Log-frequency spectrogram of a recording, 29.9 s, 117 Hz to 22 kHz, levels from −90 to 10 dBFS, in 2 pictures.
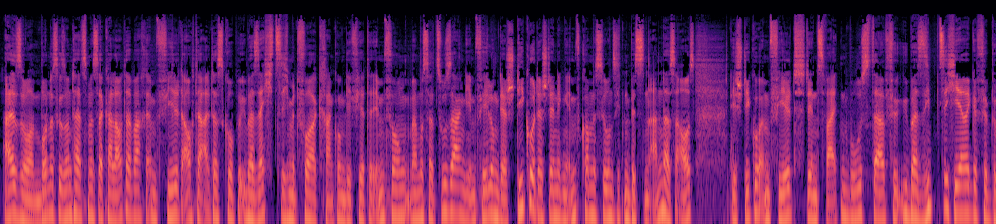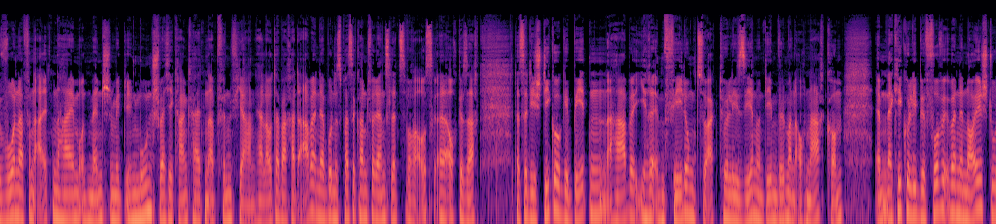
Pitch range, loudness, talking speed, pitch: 115-135 Hz, -20 LUFS, 170 wpm, 125 Hz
